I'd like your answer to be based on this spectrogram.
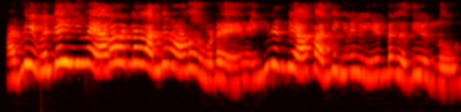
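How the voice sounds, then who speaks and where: A worried old grandmother from a cartoon scolds and frets in quick, animated bursts. Her voice sits very high and swoops widely, and she talks at a racing pace. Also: noisy background. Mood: fretful. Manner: rapid, animated scolding and fretting. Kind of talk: cartoon voice acting.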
